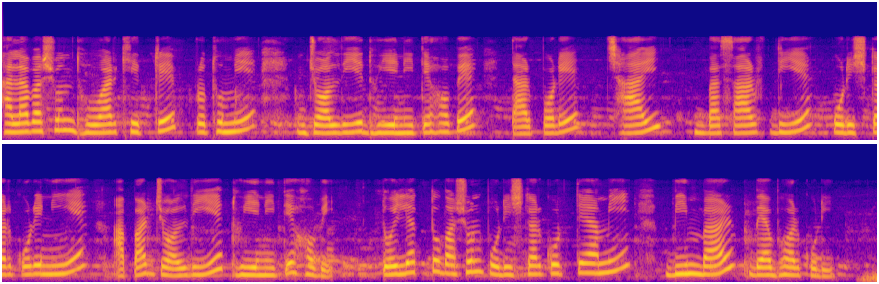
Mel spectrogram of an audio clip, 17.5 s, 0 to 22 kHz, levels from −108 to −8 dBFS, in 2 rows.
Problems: continuous background conversations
